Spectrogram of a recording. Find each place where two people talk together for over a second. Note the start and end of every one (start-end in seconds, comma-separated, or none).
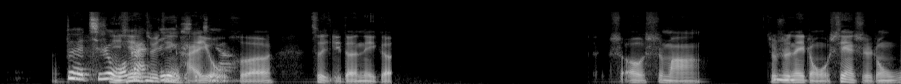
1.1-2.5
